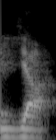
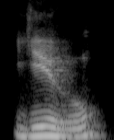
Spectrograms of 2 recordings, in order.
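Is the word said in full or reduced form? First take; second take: reduced; full. First: The word has a short, reduced vowel. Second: The word has a full, clear vowel. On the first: "or you can say yeah occasionally" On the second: "you can pronounce the word Y O U like you"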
